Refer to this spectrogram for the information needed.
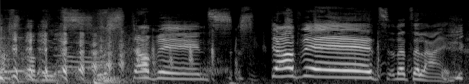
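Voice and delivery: loud laughing stop it; laughing protest. Real, not acted.

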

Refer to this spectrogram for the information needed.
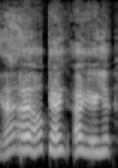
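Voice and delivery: squeaky high imitation of the barista; hammed-up high barista reply; high mock barista. Barista reacts, mimicked.

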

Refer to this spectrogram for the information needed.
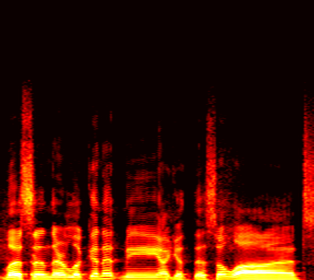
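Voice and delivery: high, loud, drawn-out bragging; hammed-up big-headed announcement; mock self-important boast. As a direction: stretch it out loud like a show-off.

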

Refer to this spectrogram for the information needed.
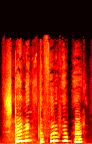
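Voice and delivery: very high South African friend impersonation; really high-pitched imitation. South African guest reporting a ghost at the bed, high-pitched imitation. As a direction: mimic her way up high, in a put-on accent. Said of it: "she talks like that really high pitch".

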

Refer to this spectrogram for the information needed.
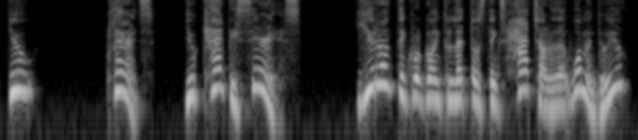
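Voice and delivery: high, appalled woman's voice; a touch of Margaret's shock. A narrator's reading. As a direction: plead with him in disbelief. Margaret horrified at Clarence.

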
